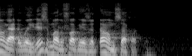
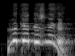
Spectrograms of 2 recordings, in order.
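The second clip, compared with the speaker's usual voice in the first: high, held squeal of disbelief; mock disbelief. Roasting Shannon over the photo, squealing in disbelief. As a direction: stretch it up high, can't believe it.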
